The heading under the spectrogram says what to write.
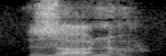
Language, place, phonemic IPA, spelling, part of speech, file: Occitan, Béarn, /ˈzɔno/, zòna, noun, LL-Q14185 (oci)-zòna.wav
- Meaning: zone, area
